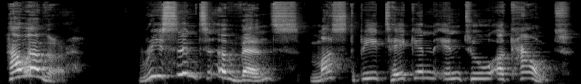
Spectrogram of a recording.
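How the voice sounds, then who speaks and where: Guy doing an old wise wizard headmaster, kindly, real slow n drawn out, high lilting swoops, storybook style. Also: sing-song, fairly bright tone, full character voice. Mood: measured, gentle. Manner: stately, deliberate, drawn-out delivery. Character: elderly wise kindly male wizard headmaster addressing a hall.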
